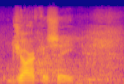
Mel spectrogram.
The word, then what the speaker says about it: Jarkesy: And by the way, it's pronounced Jarkesy, not a number of other ways that it's been pronounced by many.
